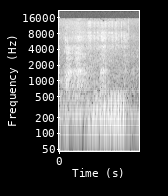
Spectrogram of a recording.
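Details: House-sat French bulldog, happy and smiling, making a soft, low, pulsing snorty grumble for about a second, with quiet breathy texture and a person's voice nearby.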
